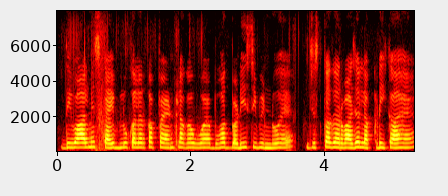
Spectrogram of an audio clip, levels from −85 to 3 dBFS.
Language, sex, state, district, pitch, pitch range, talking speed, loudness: Hindi, female, Chhattisgarh, Rajnandgaon, 250 Hz, 245-260 Hz, 210 wpm, -18 LUFS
